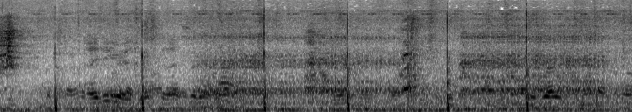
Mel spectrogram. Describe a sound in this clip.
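A basketball bounces steadily on a hard outdoor court.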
